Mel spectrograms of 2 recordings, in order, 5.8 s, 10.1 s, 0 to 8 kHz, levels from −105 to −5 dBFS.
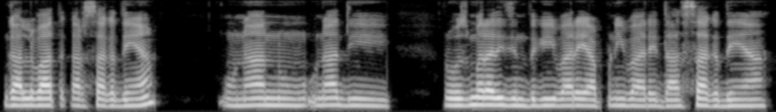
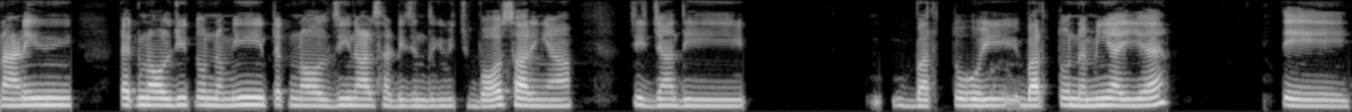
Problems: background sounds at intervals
